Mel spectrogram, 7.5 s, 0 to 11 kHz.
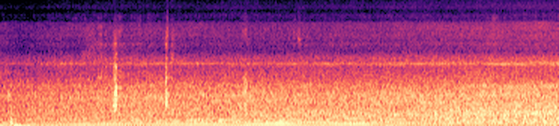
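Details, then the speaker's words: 2003 GMC Sonoma after a thermostat replacement, a few days on: a quiet, even low hum at idle with no knocks, misses or surges. The check engine light stays off and it warms up quicker; everything works as it should. "yeah there you go everything works as it should"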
